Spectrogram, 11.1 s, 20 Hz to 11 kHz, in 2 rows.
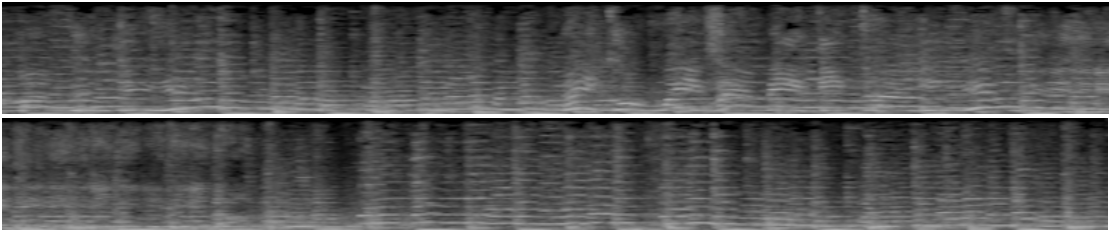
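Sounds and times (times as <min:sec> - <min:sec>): folk dance band melody: 0:00.0 - 0:11.0.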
